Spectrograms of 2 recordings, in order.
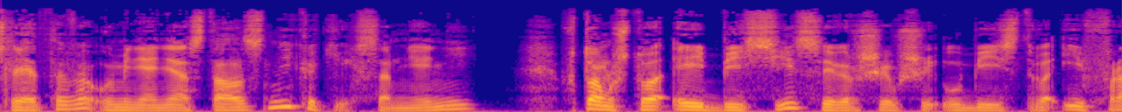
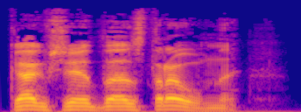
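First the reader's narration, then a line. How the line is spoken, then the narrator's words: Sudden laugh. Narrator (Russian): неожиданно рассмеялся Кларк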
